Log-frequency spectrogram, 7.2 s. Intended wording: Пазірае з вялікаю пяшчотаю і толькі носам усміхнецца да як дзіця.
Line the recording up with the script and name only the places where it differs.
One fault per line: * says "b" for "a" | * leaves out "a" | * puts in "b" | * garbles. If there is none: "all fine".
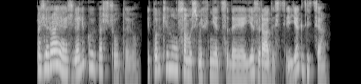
* puts in "яе з радасці"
